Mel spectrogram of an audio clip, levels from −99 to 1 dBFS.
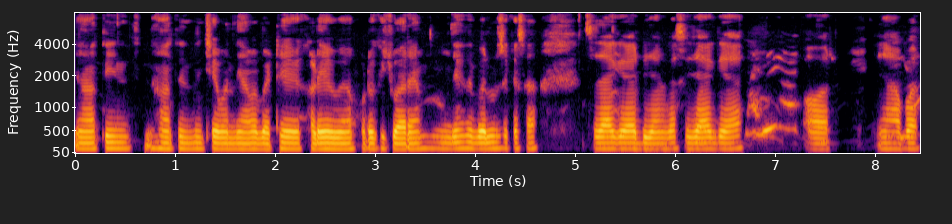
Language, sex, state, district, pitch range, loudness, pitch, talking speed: Hindi, male, Bihar, Araria, 120-125 Hz, -17 LUFS, 125 Hz, 275 wpm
